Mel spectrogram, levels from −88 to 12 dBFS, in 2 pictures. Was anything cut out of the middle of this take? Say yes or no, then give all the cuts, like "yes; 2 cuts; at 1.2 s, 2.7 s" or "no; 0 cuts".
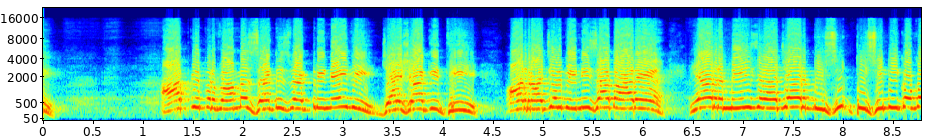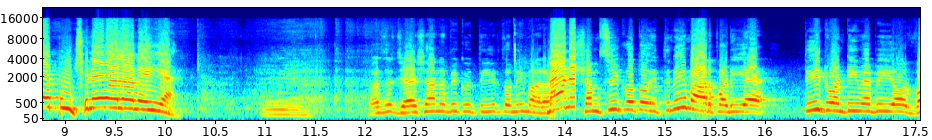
yes; 1 cut; at 14.1 s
